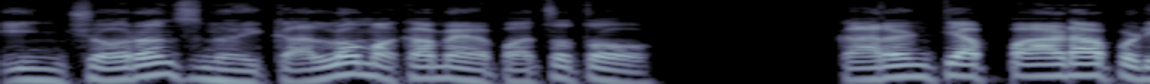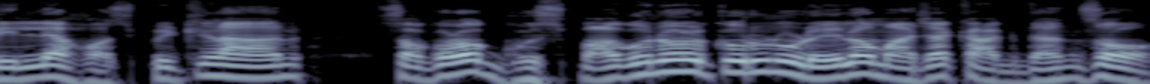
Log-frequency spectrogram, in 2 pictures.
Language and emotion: Goan Konkani, angry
